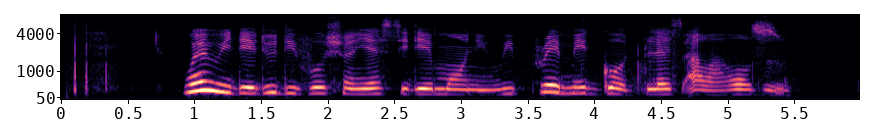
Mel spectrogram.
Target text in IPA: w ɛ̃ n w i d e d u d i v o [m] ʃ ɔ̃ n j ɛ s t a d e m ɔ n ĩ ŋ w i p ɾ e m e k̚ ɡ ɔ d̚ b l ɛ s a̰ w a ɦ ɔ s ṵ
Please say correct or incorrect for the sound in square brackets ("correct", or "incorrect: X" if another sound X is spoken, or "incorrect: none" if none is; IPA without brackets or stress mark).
incorrect: none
